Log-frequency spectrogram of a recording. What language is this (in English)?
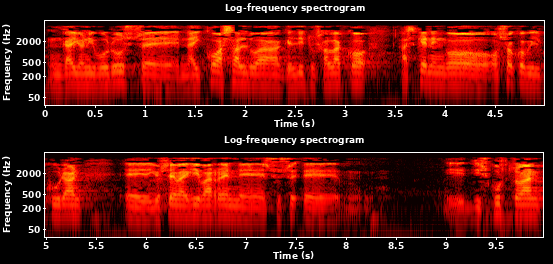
Basque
